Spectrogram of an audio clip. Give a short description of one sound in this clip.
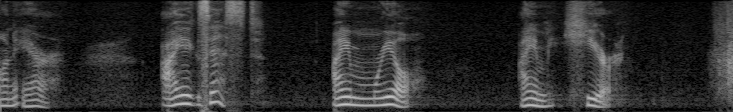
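A woman speaks expressively into a microphone, with long drawn-out words.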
